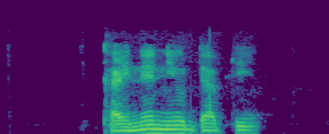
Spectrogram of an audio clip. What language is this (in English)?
Esperanto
